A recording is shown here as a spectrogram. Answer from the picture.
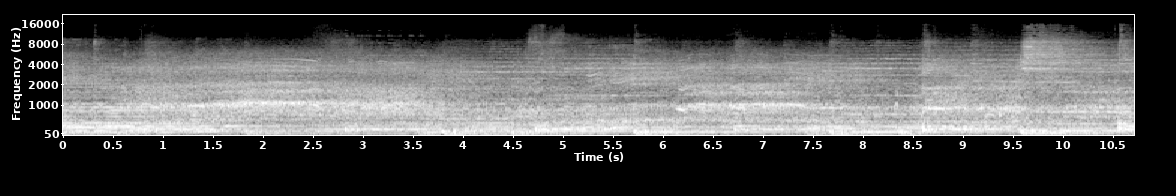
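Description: Live band and female lead vocalists performing a power ballad through an arena PA, recorded from the audience, with the singing carrying the melody over drums and keyboards.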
